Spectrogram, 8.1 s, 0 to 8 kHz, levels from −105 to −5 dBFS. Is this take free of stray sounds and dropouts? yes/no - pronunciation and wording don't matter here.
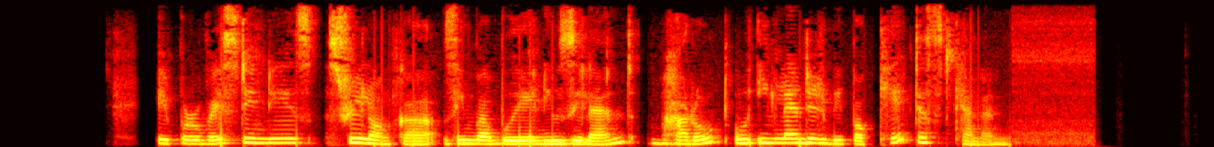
yes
